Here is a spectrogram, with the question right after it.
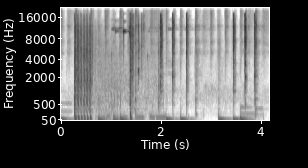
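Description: Automatic gunfire from a rifle in the video game S.T.A.L.K.E.R. 2 rattles off in several short, rapid bursts with brief pauses between them, sharp and close with a high rate of fire.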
